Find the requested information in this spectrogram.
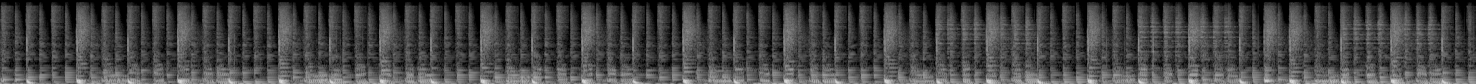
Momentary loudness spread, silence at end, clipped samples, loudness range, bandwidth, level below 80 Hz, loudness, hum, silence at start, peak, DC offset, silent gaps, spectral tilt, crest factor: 6 LU; 0 s; under 0.1%; 1 LU; over 20 kHz; -30 dBFS; -22 LUFS; none; 0 s; -2 dBFS; under 0.1%; none; -4 dB/octave; 20 dB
